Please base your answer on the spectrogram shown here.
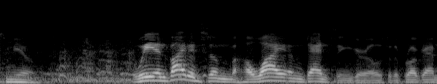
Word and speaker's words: Hawaii: a thousand I'm from Hawaii Hawaii is that the correct pronunciation I thought it was Hawai no that's not right uh Hawaii is correct oh you couldn't say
